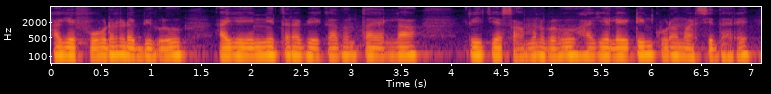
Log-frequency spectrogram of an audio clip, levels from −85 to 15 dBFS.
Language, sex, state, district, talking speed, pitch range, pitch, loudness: Kannada, male, Karnataka, Bidar, 110 wpm, 105-110 Hz, 110 Hz, -18 LUFS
